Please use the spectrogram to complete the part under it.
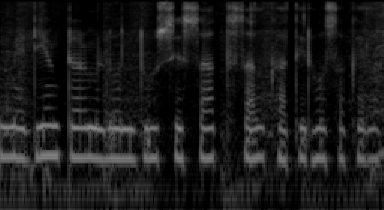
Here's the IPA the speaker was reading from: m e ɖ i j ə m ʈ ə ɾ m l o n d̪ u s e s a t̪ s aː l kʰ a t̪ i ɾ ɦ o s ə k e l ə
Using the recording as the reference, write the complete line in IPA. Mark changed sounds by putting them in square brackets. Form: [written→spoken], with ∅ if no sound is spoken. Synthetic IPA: m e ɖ i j ə m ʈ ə ɾ m l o n d̪ u s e s a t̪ s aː l kʰ a t̪ i ɾ ɦ o s ə k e l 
